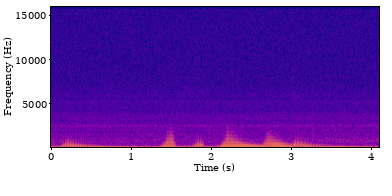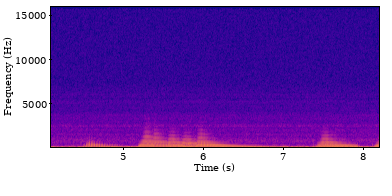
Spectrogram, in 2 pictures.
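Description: Synth bass from a TAL-U-NO-LX plugin playing a low bass pattern, with quick higher solo notes added in its gaps; a fast run of stepping notes comes a little past the middle.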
